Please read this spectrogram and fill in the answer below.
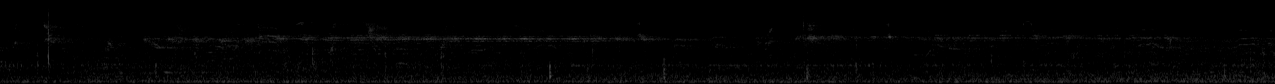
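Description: Faint outdoor ambience: a steady high-pitched drone, broken briefly about halfway through, with scattered short high chirps.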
